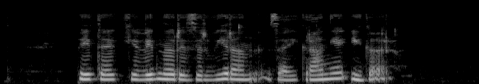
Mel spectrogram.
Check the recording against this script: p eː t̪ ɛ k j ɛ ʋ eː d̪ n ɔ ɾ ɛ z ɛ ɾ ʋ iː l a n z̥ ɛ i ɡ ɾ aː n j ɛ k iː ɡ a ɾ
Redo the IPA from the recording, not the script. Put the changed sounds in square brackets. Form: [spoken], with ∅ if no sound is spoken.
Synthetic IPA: p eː t̪ ɛ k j ɛ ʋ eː d̪ n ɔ ɾ ɛ z ɛ ɾ ʋ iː [ɾ] a n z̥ [a] i ɡ ɾ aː n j ɛ [ʔ] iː ɡ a ɾ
